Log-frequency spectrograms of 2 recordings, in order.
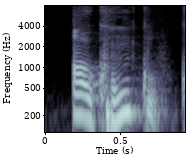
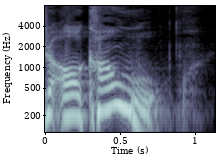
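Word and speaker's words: Okongwu: 这个奥孔古，国内非要翻成奥孔古，其实他那个 G 是不发音的，他英文的发音应该是奥康武，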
